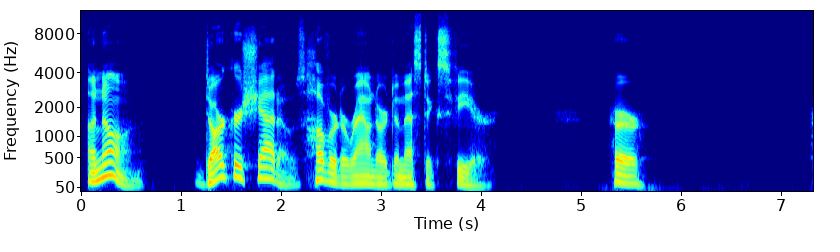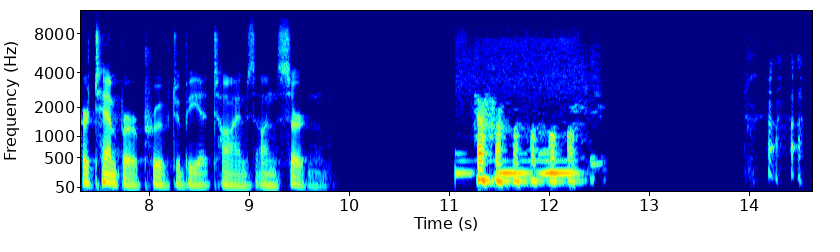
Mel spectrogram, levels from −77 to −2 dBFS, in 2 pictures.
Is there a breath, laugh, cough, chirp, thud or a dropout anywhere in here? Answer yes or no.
yes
